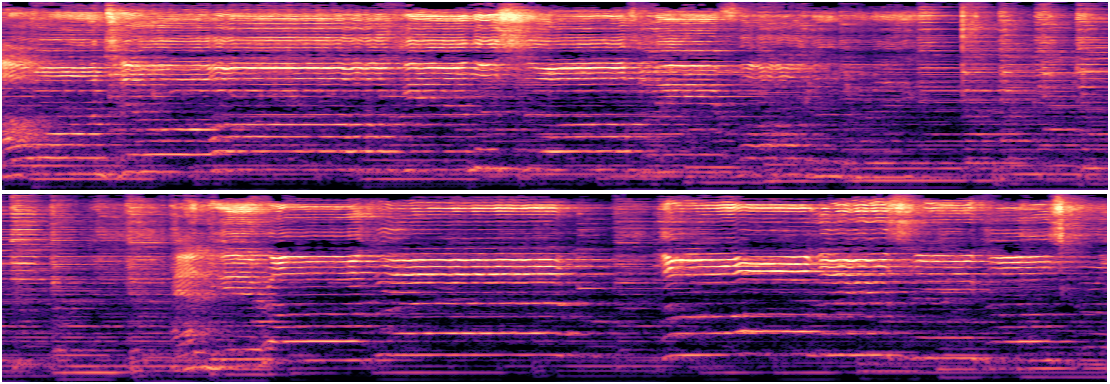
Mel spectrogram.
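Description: Live folk band playing a song on acoustic guitars, mandolin and electric bass, with singing.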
